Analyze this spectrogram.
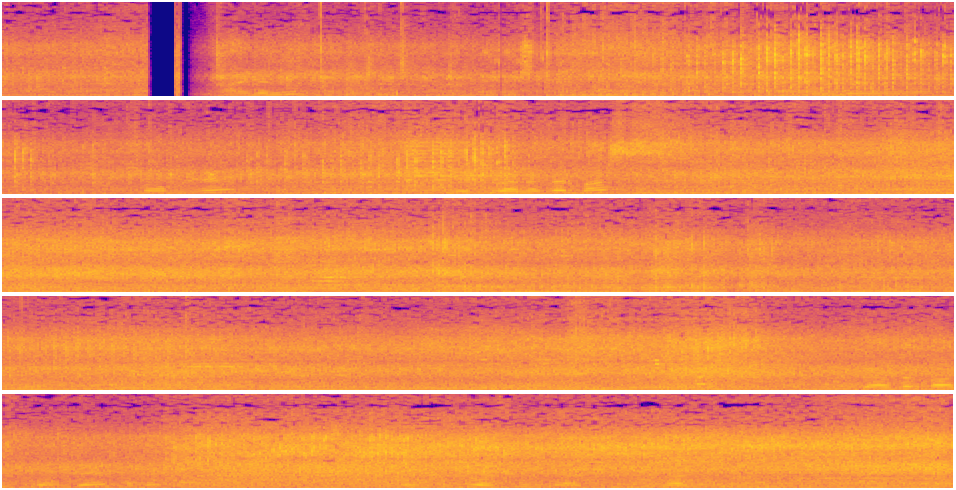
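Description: A man talks up close to the microphone outdoors in street traffic.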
